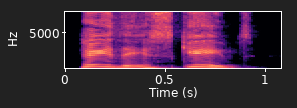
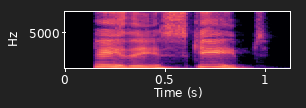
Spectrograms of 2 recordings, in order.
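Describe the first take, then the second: First: A different guard, high loud shout; alarmed shout, other guard. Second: Loud, high shout of alarm. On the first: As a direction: another guard yelling the alarm. Second guard calls alarm. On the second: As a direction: yell that the prisoners escaped. Guards raise alarm. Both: Acted.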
